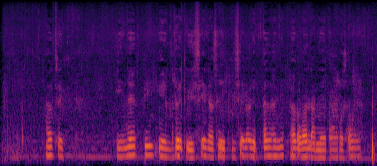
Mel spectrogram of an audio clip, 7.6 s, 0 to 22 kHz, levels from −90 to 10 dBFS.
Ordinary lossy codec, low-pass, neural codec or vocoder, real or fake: none; none; codec, 44.1 kHz, 3.4 kbps, Pupu-Codec; fake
